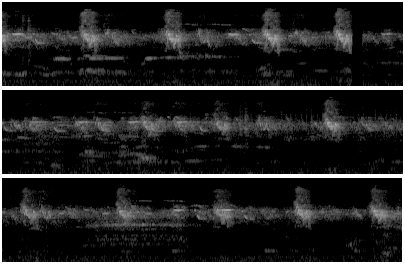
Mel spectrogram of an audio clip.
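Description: Faint birdsong: short high chirps repeated about once a second, with quieter warbling calls between.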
